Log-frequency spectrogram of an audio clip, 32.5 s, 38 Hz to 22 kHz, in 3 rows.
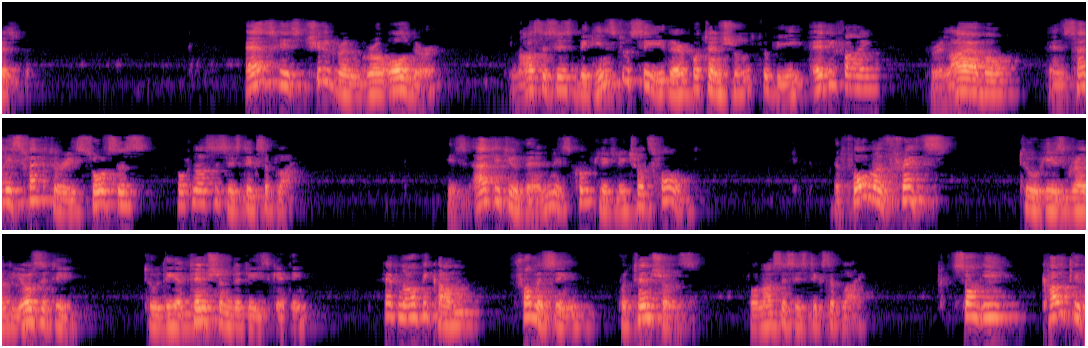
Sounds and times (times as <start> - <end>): Speech: 0.0 - 0.3, 2.4 - 4.4, 5.1 - 13.9, 15.3 - 17.8, 19.2 - 20.4, 21.0 - 22.4, 23.1 - 24.8, 25.5 - 30.4, 31.1 - 32.5.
